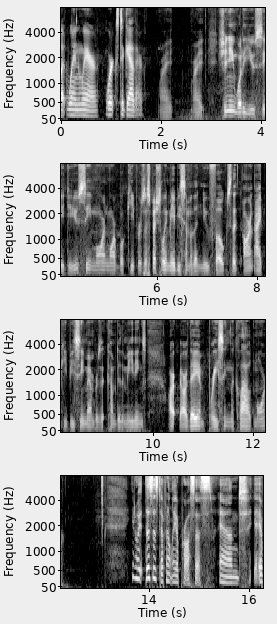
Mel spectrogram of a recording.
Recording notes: At the 2016 IPBC Ignite Confrence. Live Broadcast at the The IPBC IGNITE Conference.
